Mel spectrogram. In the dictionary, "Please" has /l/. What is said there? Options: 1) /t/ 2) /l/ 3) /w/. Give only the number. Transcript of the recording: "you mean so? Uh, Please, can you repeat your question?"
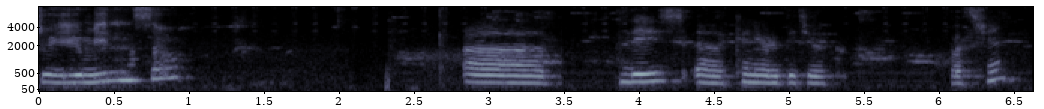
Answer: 2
